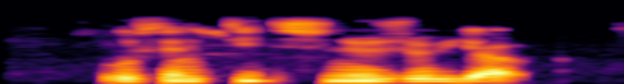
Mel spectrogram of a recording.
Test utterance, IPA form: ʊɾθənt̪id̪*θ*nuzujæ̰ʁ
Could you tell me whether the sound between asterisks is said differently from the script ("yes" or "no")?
yes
